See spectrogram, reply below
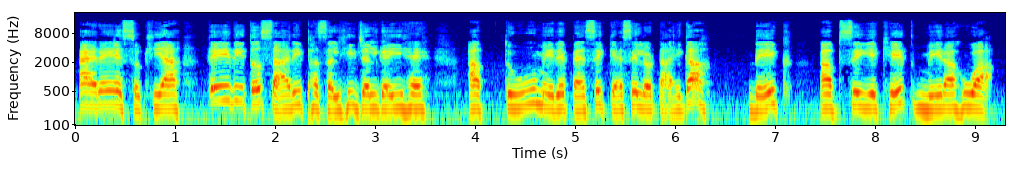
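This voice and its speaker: A woman voicing a cruel male moneylender who threatens poor farmers in an animated moral story. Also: on the high side, slow, no room sound. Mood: gloating. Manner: domineering, threatening, loud.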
